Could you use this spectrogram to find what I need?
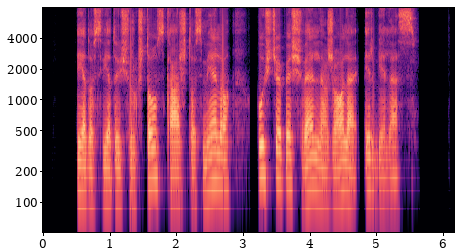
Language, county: Lithuanian, Vilnius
